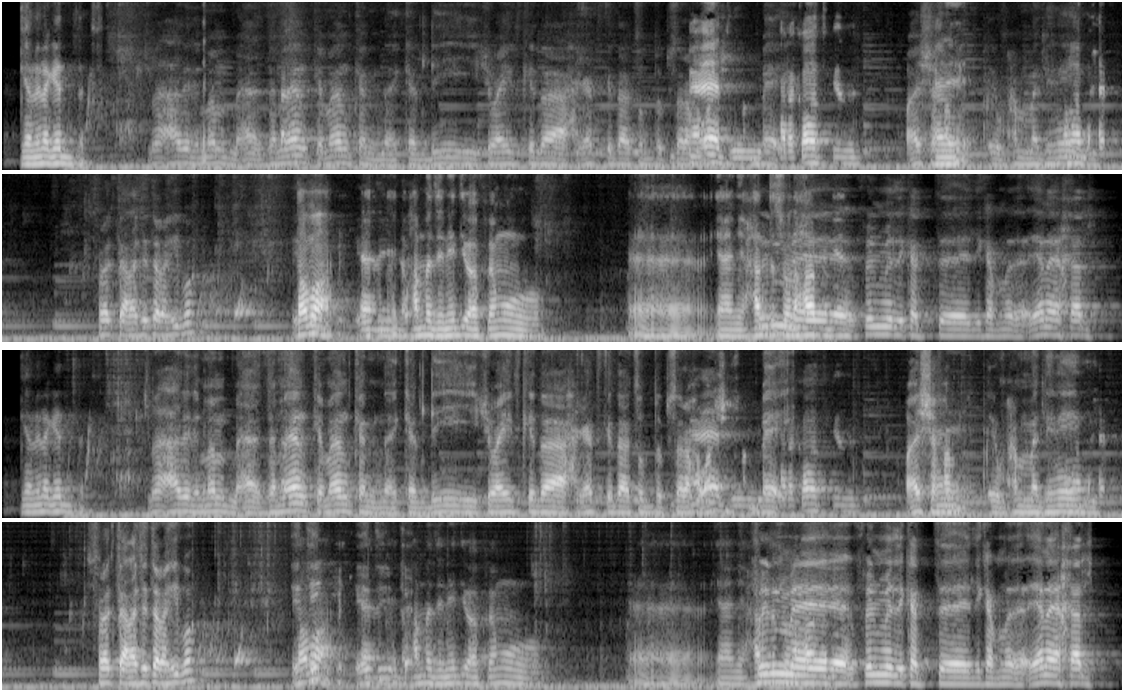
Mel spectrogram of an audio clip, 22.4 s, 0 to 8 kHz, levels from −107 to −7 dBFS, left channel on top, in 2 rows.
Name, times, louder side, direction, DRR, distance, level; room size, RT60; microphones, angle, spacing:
voice 1, 0.2-0.8 2.8-2.9 6.9-8.6 9.3-9.7 10.6-10.9 14.1-14.5 14.8-16.6 17.5-19.6, left 6 dB, 65° left, 0.4 m, -30 dB
sound 1, 0.6-19.6, equal, 50° right, 2.2 m, -45 dB
voice 2, 1.4-7.1 7.5-7.9 9.0-11.0 12.1-13.2 14.1-14.4 14.7-15.3 18.7-22.1, right 5 dB, 75° right, 0.5 m, -31 dB
sound 2, 2.1-15.0, equal, 10° left, 1.7 m, -53 dB
21.0 x 8.8 x 5.5 m
head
